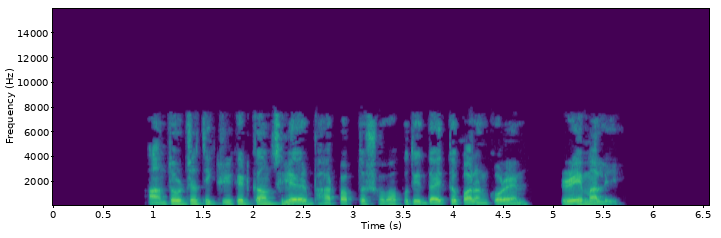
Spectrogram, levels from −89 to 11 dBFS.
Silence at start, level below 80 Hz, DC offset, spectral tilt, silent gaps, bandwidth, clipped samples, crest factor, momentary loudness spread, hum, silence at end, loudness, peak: 0.95 s; -58 dBFS; under 0.1%; -5.5 dB/octave; 4.80-5.08 s; 7.8 kHz; under 0.1%; 18 dB; 6 LU; none; 0.95 s; -18 LUFS; -2 dBFS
